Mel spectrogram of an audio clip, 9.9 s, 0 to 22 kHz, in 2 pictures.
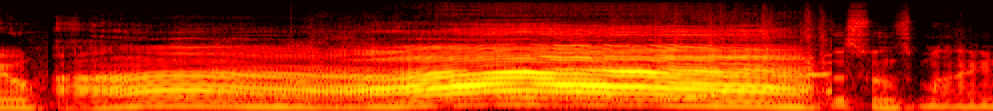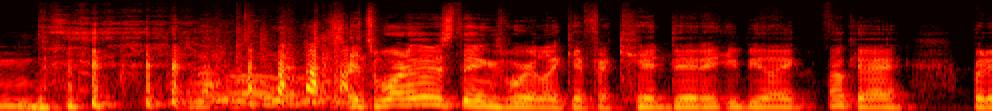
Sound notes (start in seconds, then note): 5.8 crew ooos and awes voluntarily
